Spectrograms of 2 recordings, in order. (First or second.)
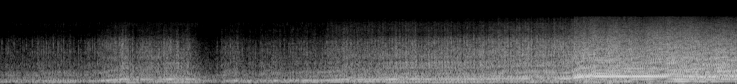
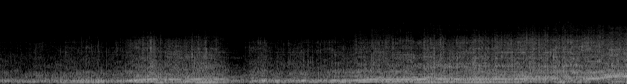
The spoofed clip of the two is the second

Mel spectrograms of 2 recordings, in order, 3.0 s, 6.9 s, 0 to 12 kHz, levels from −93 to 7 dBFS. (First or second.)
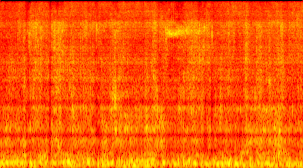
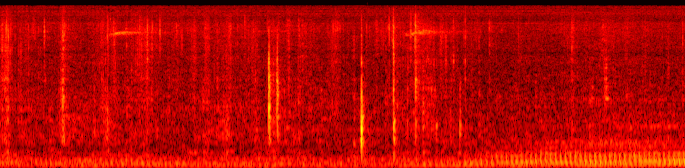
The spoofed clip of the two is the first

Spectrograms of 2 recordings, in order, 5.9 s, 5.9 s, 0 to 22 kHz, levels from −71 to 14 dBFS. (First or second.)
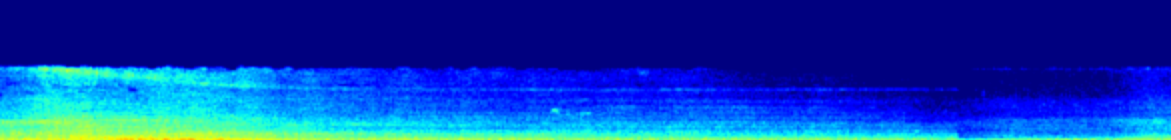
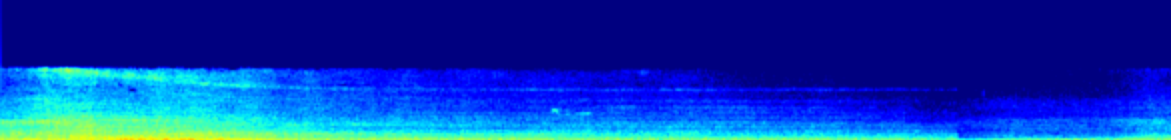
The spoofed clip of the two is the first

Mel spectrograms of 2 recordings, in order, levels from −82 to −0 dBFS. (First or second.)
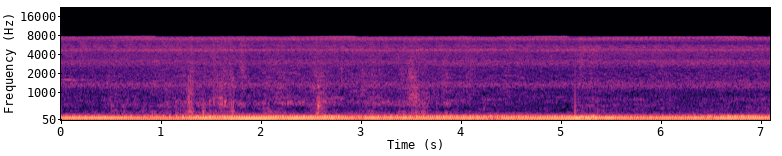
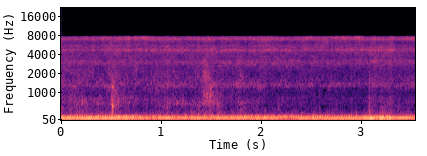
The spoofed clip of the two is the second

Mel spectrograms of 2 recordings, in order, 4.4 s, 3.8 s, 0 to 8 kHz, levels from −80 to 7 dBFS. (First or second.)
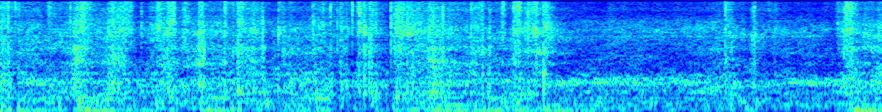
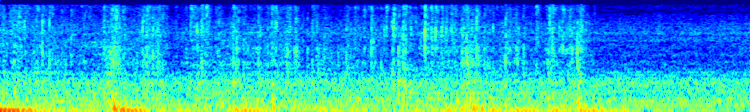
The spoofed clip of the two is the first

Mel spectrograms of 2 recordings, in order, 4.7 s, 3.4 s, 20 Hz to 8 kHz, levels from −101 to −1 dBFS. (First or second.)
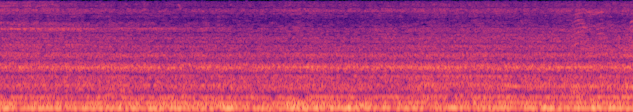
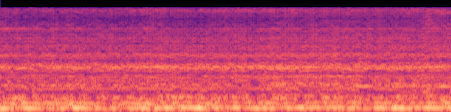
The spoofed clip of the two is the second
